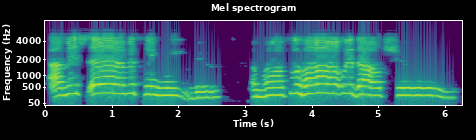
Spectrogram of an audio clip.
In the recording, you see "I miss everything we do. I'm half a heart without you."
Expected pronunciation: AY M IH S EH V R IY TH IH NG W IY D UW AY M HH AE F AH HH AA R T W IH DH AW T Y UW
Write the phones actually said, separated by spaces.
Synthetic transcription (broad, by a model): AY M IH S EH V R IY TH IH NG W IY D UW AY M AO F AH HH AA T W IH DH AW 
